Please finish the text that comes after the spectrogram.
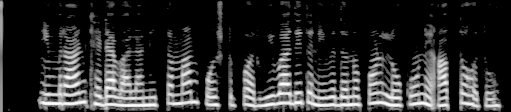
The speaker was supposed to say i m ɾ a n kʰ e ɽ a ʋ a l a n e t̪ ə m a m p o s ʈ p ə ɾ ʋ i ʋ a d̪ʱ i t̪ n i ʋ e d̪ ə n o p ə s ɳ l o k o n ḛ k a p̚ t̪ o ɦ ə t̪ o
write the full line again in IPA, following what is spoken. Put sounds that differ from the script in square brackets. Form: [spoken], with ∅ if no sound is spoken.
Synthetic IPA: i m ɾ a n kʰ e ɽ a ʋ a l a n [i] t̪ ə m a m p o s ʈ p ə ɾ ʋ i ʋ a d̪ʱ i t̪ n i ʋ e d̪ ə n o p ə [∅] ɳ l o k o n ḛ [ʔ] a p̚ t̪ o ɦ ə t̪ o

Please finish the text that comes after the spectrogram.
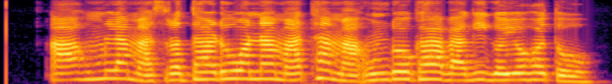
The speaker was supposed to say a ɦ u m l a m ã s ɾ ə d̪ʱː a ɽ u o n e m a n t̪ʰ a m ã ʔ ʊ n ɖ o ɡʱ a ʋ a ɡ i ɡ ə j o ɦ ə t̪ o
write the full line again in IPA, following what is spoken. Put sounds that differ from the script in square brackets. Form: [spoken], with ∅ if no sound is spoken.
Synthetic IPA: a ɦ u m l a m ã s ɾ ə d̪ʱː a ɽ u o n [a] m a [∅] t̪ʰ a m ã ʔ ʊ [ɳ] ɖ o ɡʱ a ʋ a ɡ i ɡ ə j o ɦ ə t̪ o

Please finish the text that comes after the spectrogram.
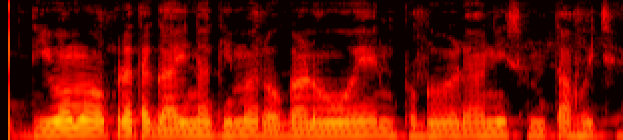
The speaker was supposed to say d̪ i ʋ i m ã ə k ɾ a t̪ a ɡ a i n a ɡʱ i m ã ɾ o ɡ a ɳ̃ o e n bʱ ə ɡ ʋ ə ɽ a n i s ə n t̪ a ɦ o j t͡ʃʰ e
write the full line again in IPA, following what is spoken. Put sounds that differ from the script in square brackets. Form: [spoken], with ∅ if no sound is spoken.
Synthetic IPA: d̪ i ʋ [a] m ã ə [p] ɾ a t̪ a ɡ a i n a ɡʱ i m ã ɾ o ɡ a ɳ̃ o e n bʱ ə ɡ ʋ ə ɽ a n i s ə n t̪ a ɦ o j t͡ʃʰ e

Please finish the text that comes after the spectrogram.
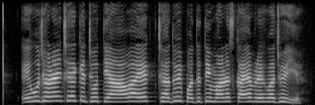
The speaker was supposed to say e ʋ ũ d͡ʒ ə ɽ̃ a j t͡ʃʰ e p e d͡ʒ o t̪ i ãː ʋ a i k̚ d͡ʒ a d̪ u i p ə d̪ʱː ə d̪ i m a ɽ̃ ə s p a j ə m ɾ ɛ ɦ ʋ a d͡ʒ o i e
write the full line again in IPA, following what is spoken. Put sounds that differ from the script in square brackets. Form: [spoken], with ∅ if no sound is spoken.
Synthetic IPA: e ʋ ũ d͡ʒ ə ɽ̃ a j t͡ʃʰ e [k] e d͡ʒ o t̪ [j] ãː ʋ a [e] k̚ d͡ʒ a d̪ u i p ə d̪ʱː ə [t̪] i m a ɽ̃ ə s [k] a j ə m ɾ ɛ ɦ ʋ a d͡ʒ o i e

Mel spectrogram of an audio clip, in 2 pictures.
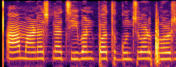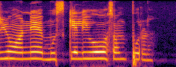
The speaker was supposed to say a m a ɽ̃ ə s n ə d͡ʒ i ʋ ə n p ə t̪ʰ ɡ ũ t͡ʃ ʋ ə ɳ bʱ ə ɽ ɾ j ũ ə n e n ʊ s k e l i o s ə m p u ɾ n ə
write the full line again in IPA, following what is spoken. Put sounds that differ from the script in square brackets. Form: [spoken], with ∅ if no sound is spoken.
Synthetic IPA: a m a ɽ̃ ə s n [a] d͡ʒ i ʋ ə n p ə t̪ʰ ɡ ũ t͡ʃ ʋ ə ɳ bʱ ə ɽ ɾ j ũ ə n e [m] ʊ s k e l i o s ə m p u ɾ [ɳ] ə

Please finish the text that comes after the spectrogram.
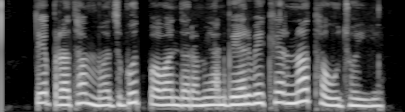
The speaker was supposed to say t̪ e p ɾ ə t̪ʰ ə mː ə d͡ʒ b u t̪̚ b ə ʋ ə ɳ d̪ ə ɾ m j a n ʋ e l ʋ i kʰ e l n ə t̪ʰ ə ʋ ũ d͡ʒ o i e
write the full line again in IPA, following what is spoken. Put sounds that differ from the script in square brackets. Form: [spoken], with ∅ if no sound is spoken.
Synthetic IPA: t̪ e p ɾ ə t̪ʰ ə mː ə d͡ʒ b u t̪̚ [p] ə ʋ ə [n] d̪ ə ɾ m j a n ʋ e [ɾ] ʋ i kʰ e [ɾ] n ə t̪ʰ ə ʋ ũ d͡ʒ o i e

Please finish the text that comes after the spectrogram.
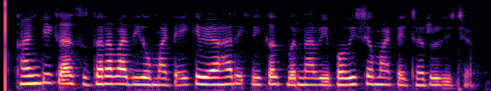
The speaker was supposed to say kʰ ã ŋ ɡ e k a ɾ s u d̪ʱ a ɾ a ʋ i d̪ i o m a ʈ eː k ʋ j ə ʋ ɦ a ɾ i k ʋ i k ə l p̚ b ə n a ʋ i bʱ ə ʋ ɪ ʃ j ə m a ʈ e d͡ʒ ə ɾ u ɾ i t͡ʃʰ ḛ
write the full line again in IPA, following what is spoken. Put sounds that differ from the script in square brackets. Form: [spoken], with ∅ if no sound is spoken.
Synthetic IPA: kʰ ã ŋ ɡ [i] k a ɾ s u d̪ʱ a ɾ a ʋ [a] d̪ i o m a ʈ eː k ʋ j ə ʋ ɦ a ɾ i k ʋ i k ə l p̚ b ə n a ʋ i bʱ ə ʋ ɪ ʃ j ə m a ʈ e d͡ʒ ə ɾ u ɾ i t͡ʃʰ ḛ

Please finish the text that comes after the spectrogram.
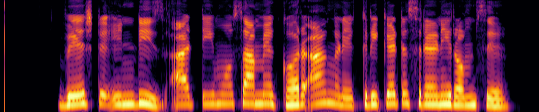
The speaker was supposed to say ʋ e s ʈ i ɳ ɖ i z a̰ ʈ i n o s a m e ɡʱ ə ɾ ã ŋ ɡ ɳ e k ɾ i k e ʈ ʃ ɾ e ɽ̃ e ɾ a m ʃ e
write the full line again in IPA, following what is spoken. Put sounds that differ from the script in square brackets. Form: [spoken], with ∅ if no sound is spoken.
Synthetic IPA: ʋ e s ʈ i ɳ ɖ i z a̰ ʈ i [m] o s a m e ɡʱ ə ɾ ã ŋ ɡ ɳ e k ɾ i k e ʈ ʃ ɾ e ɽ̃ [i] ɾ [ə] m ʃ e

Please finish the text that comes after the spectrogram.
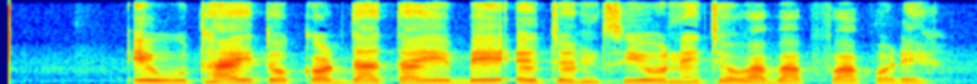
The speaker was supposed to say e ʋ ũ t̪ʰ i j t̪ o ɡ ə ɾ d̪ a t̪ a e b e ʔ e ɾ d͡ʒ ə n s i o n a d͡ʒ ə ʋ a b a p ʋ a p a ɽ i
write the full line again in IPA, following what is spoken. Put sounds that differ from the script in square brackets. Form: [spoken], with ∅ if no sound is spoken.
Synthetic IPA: e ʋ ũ t̪ʰ [a] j t̪ o [k] ə ɾ d̪ a t̪ a e b e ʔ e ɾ d͡ʒ ə n s i o n [e] d͡ʒ ə ʋ a b a p ʋ a p [ə] ɽ [e]

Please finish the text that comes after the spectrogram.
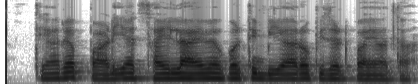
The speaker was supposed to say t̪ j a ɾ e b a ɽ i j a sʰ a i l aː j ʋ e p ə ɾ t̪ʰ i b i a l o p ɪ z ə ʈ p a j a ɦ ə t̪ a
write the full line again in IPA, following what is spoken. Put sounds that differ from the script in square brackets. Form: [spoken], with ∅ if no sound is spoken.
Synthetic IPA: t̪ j a ɾ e [p] a ɽ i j a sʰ a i l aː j ʋ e p ə ɾ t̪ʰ i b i a [ɾ] o p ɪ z ə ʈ p a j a ɦ ə t̪ a

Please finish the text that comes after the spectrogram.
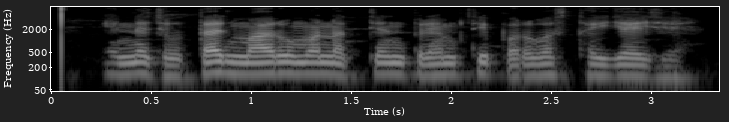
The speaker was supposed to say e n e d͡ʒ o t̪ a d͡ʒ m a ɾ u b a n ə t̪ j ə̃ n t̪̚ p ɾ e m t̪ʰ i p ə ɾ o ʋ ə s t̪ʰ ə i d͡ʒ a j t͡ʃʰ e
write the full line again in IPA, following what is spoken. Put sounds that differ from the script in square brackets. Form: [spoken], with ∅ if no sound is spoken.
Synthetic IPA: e n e d͡ʒ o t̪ a d͡ʒ m a ɾ u [m] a n ə t̪ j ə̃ n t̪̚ p ɾ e m t̪ʰ i p ə ɾ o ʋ ə s t̪ʰ ə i d͡ʒ a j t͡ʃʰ e

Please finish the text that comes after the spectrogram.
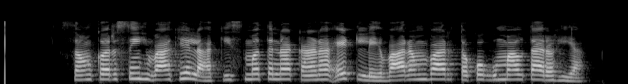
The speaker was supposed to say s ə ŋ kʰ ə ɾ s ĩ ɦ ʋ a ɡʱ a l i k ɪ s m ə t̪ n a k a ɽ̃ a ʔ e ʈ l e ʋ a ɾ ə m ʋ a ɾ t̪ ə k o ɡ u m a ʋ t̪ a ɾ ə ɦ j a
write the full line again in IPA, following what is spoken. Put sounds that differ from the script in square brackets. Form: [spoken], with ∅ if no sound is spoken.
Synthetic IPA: s ə ŋ [k] ə ɾ s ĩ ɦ ʋ a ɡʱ [e] l [a] k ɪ s m ə t̪ n a k a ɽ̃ a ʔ e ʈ l e ʋ a ɾ ə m ʋ a ɾ t̪ ə k o ɡ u m a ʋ t̪ a ɾ ə ɦ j a

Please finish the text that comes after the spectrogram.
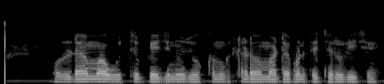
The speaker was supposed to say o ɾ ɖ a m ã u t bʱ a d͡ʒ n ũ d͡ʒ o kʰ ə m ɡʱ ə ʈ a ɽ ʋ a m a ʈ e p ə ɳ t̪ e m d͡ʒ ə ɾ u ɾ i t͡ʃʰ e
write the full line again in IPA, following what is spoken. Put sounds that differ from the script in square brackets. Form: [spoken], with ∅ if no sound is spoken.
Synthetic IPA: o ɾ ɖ a m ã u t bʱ [e] d͡ʒ n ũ d͡ʒ o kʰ ə m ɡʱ ə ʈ a ɽ ʋ a m a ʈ e p ə ɳ t̪ e [∅] d͡ʒ ə ɾ u ɾ i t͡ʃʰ e

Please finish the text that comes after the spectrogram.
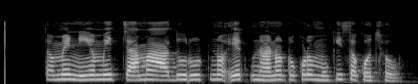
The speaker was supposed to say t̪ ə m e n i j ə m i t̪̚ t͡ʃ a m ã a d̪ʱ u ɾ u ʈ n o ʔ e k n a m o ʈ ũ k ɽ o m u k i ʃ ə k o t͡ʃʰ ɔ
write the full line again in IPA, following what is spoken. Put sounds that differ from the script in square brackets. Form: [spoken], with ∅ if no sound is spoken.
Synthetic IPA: t̪ ə m e n i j ə m i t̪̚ t͡ʃ a m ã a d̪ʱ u ɾ u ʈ n o ʔ e k n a [n] o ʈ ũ k ɽ o m u k i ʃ ə k o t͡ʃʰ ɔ

